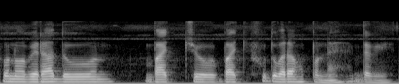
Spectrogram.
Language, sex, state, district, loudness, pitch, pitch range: Chakma, male, Tripura, Unakoti, -20 LUFS, 120 Hz, 110-120 Hz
